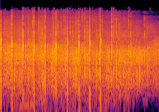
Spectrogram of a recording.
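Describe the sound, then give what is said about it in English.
An audience applauds a woman who has just lit a candle, a dense, steady patter of many hands clapping at an even loudness for the whole few seconds, with no voices over it. “Excellent. Give her another round of applause, folks.”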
